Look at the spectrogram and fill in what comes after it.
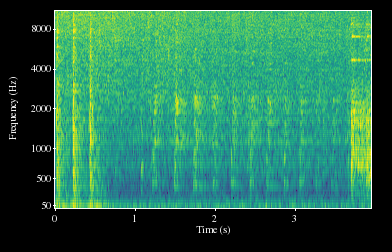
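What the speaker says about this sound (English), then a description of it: "As you see, they're starting to steam open and the liquid's coming out of the mussels." Mussels steam in white wine in a covered pan, giving a steady soft hiss and sizzle with scattered faint clicks of shells and a brief clatter near the end as the pan is moved.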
